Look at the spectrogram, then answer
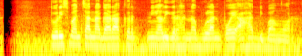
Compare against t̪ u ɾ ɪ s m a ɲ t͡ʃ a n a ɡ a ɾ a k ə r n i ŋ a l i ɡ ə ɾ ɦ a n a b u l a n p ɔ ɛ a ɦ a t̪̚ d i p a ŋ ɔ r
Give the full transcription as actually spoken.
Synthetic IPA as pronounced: t̪ u ɾ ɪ s m a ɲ t͡ʃ a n a ɡ a ɾ a k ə r n i ŋ a l i ɡ ə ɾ ɦ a n a b u l a n p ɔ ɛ a ɦ a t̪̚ d i b a ŋ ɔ r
